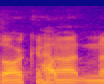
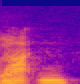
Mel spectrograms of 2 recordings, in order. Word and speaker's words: Akhenaten: Akhenaten. I believe that's how most people pronounce Akhenaten. – It. – Akhenaten.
